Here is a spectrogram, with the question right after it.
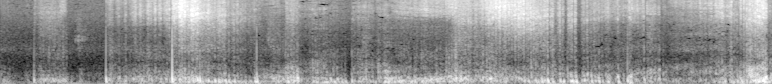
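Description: Long nails tap and scrape across the brown leather padded seat of a leather sofa, making a steady, dense, low-heavy rubbing and scratching texture. Sharp, short clicks cut through now and then, and the sound swells louder toward the end.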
